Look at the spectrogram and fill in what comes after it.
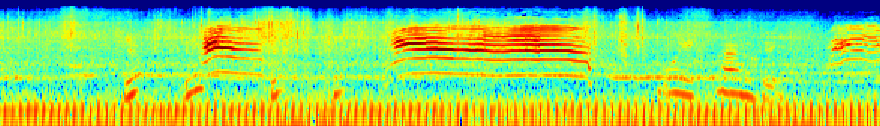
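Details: Tuxedo cat with a black nose, so hungry, meowing loudly to ask for food. Short rising chirps lead into a long, bright meow held nearly two seconds, then more brief calls. A low pulsing hum runs underneath, with some human talk.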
